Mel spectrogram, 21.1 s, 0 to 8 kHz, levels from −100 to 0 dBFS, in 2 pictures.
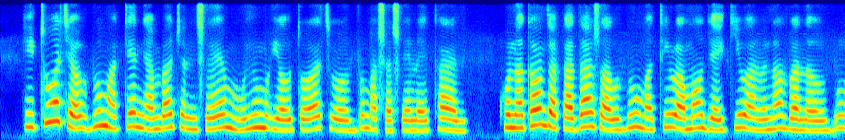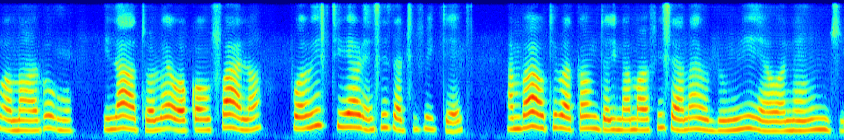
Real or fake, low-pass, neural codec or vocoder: fake; 7.2 kHz; codec, 24 kHz, 0.9 kbps, WavTokenizer, large speech release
